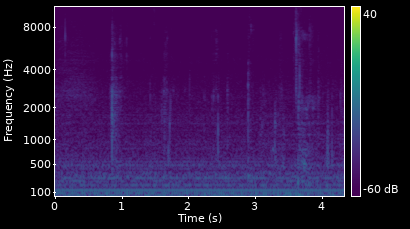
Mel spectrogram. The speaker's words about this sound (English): I'm going to take a little sip of that juice.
